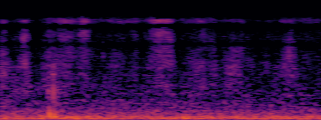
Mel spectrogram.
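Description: Faint rustling and soft ticks of a crochet hook working through super bulky yarn.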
